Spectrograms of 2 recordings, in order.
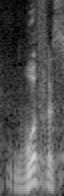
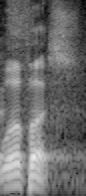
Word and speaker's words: Woofus: and I'm going to I've been mispronouncing this all week and every single time I do. It drives Traml crazy, but it's the Woofus award. The Woofus. The Woof. The woofers.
